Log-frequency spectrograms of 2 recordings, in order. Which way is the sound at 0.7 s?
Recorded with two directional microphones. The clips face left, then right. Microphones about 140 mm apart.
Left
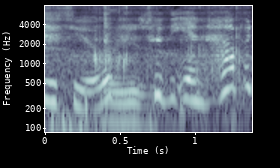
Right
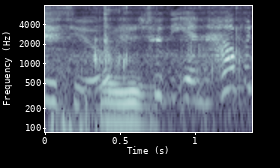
25° left (ahead or behind).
